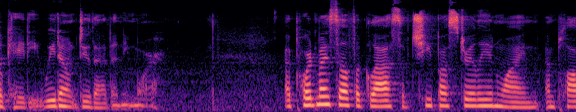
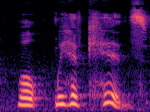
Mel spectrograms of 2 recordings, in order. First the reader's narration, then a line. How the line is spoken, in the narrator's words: countered shakily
